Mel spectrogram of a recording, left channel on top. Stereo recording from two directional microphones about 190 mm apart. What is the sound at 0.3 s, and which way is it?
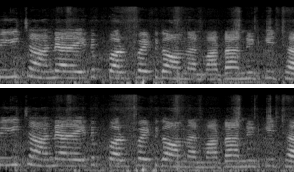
A woman's voice, 65° left (ahead or behind).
